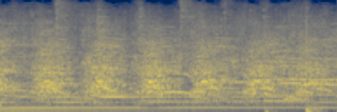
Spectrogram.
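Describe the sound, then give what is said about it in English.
A large crowd cheers and chants as Donald Trump walks out: a dense, steady roar of many voices with rhythmic swells rising and falling throughout. “President Donald Trump walked out to an adoring, cheering,”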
